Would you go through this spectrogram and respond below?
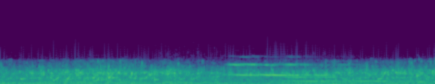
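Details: Whale song: after a stretch of steady deep underwater rumble, long level tonal notes with several harmonics rise into view and hold for about two seconds before fading back into the noise.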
